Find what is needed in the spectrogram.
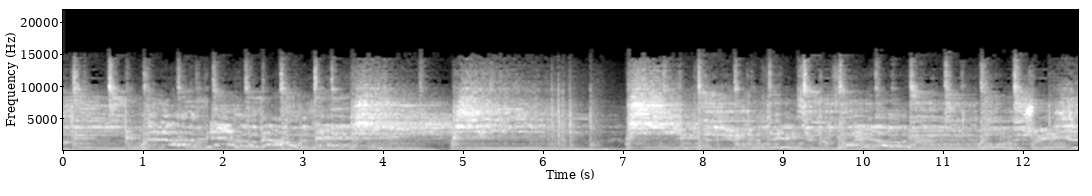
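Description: Live rock band playing: electric guitar, bass guitar and drum kit under a lead singer's voice, with a brief drop in the band about five seconds in.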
